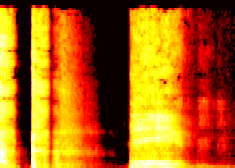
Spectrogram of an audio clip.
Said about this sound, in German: Oh, aber bitte huste am Mikro vorbei, ja? Wir wollen uns nicht bei dir anstecken.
